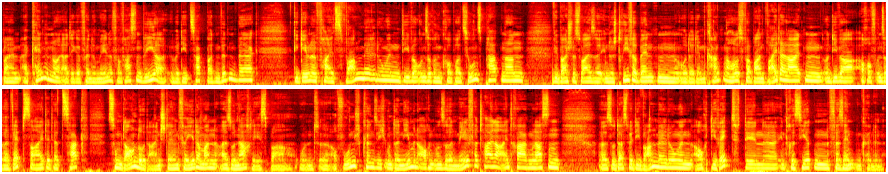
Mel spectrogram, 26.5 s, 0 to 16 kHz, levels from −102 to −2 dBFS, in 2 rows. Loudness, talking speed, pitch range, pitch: -20 LUFS, 135 wpm, 105-140 Hz, 125 Hz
